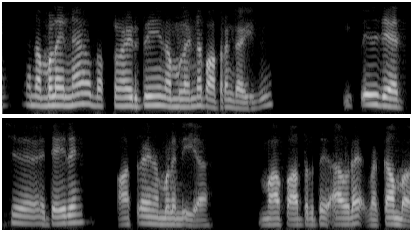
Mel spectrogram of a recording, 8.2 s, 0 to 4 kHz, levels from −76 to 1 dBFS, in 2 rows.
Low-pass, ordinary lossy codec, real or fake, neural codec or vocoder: 3.6 kHz; MP3, 24 kbps; fake; codec, 16 kHz, about 1 kbps, DyCAST, with the encoder's durations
